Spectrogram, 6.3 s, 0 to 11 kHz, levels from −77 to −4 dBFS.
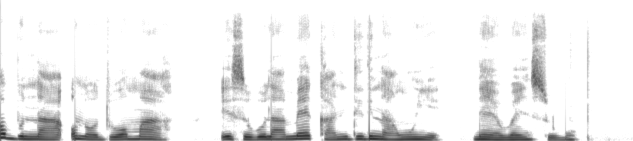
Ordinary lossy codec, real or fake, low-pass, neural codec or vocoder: none; real; 9.9 kHz; none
